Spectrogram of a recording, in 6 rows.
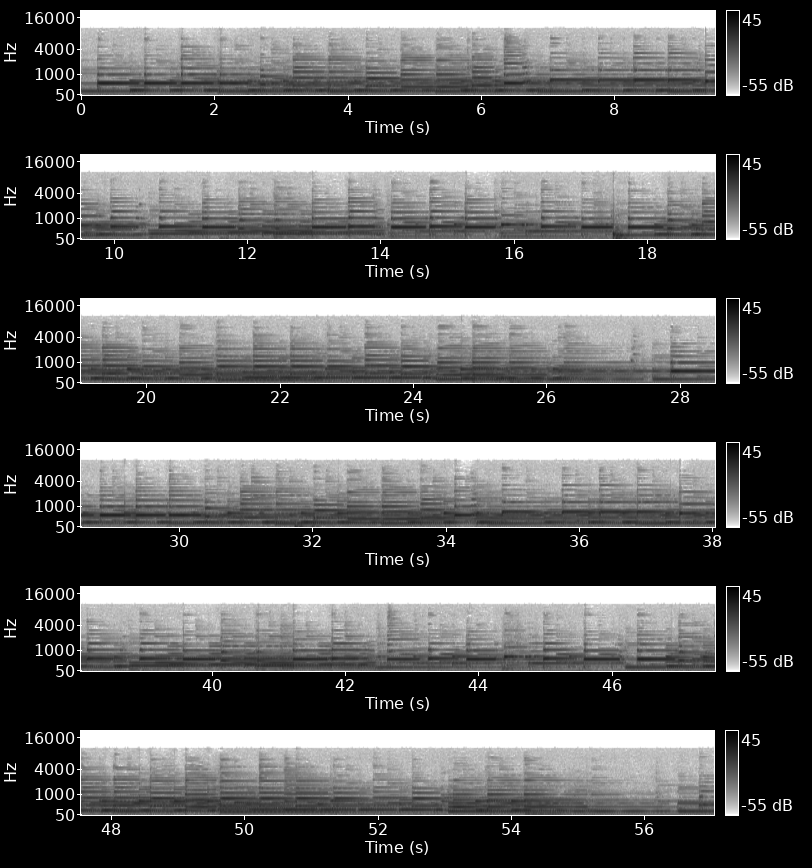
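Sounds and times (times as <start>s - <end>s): acoustic guitar music: 0.0s - 57.0s.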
